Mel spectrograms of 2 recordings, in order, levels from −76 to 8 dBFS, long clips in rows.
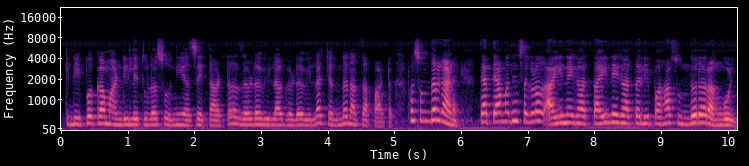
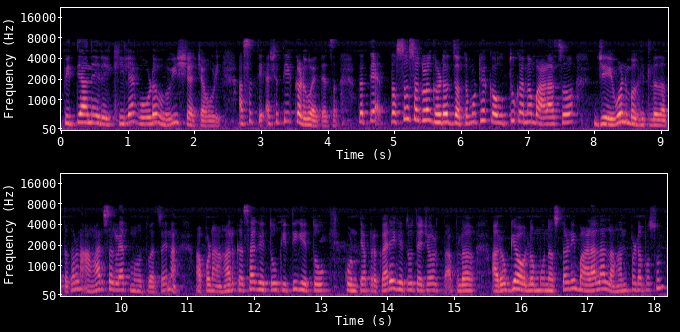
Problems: constant background noise, background conversations at intervals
